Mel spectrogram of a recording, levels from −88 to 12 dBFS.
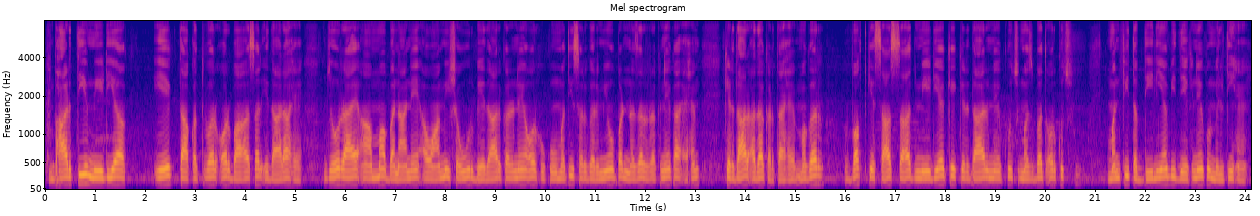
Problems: background sounds at intervals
